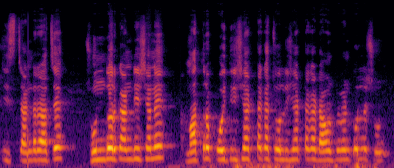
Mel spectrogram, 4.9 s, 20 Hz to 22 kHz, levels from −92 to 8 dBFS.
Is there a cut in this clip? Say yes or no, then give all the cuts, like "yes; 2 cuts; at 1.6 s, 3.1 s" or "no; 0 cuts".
yes; 1 cut; at 2.2 s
